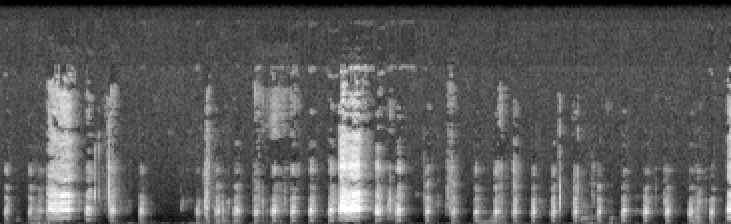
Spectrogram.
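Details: Red junglefowl hen cackling: loose series of soft clucks that quicken into a dense run, punctuated by two strong, harsh squawking bursts; no other sounds stand out.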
